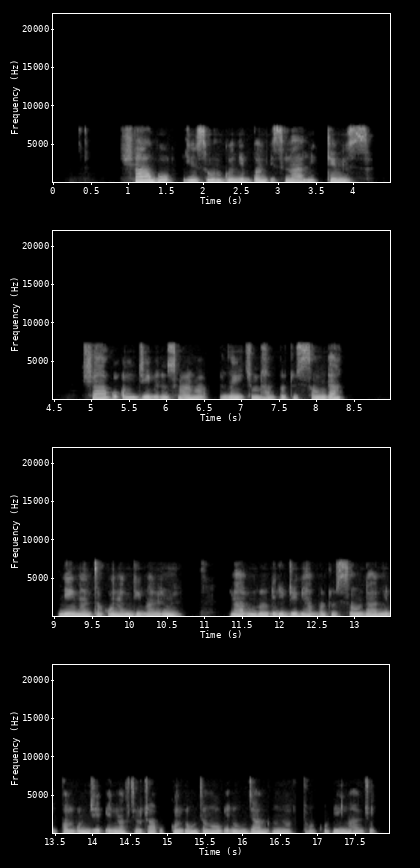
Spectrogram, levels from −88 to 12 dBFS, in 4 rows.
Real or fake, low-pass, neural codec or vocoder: fake; 7.2 kHz; autoencoder, 22.05 kHz, a latent of 192 numbers a frame, VITS, trained on one speaker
